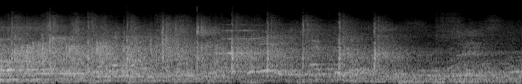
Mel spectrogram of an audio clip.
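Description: A crowd at a class reunion and anniversary event applauds, a dense wash of clapping that holds steady throughout with scattered louder claps and some murmuring underneath.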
